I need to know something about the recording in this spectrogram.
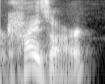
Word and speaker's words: Caesar: and there's of course Caesar or Kaiser as he's mentioned in the game with the original pronunciation who is a interesting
